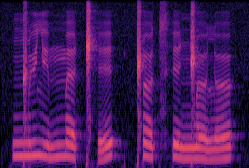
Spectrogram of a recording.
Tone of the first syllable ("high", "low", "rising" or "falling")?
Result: rising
